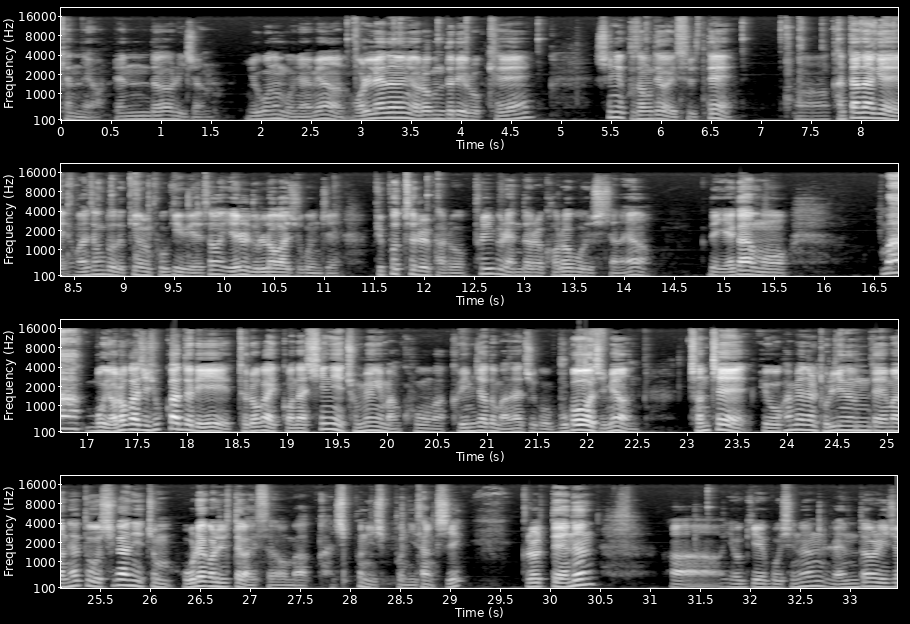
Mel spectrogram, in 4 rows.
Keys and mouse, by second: 3.8 alt+click, 6.2 alt+right click, 7.4 alt+middle click, 7.8 alt+click, 8.1 alt+right click, 8.5 alt+middle click, 8.9 alt+click, 9.3 alt+middle click.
